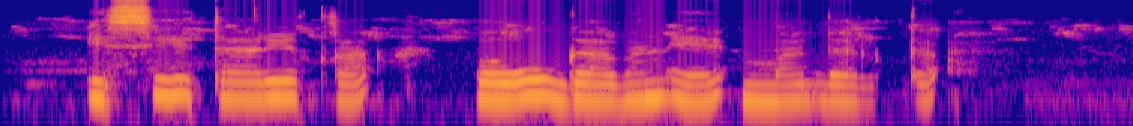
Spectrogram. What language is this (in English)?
Somali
